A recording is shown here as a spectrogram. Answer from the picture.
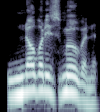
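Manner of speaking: ordinary talk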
